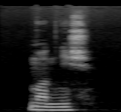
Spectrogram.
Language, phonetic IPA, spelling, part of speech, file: Polish, [ˈmɔdʲɲiɕ], modniś, noun, LL-Q809 (pol)-modniś.wav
